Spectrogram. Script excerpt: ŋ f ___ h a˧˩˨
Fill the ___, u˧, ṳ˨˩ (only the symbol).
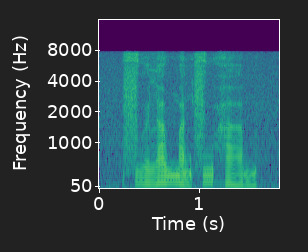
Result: u˧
